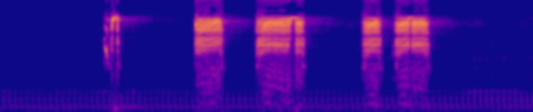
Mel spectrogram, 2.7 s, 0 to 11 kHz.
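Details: Captive grey francolin of the Babu Sindhi type, a chakri-style caller said to give 270 calls a minute: harsh, buzzy notes, one short opening note followed by two pairs of longer grating notes, quiet background.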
